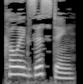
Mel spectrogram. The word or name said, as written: coexisting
